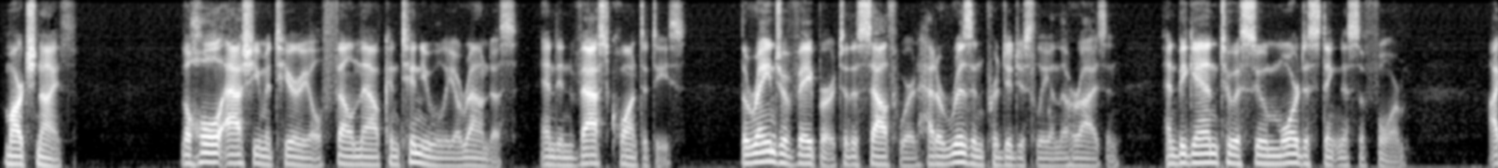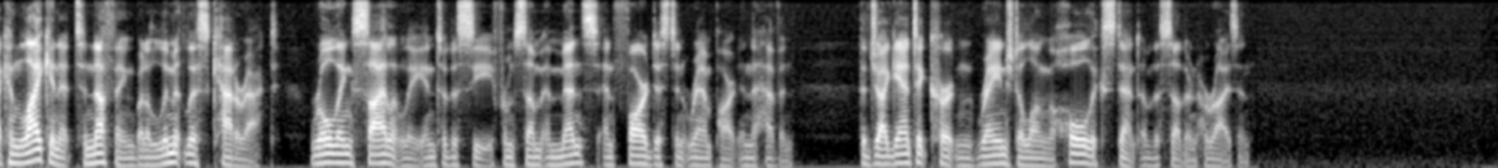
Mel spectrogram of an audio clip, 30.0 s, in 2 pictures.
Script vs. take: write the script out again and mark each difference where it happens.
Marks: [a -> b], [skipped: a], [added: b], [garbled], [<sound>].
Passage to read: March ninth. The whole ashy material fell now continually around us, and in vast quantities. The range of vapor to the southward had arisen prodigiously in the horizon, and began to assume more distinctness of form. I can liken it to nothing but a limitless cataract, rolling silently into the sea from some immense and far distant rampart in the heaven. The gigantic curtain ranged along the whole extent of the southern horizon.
March ninth. The whole ashy material fell now continually around us, and in vast quantities. The range of vapor to the southward had arisen prodigiously in the horizon, and began to assume more distinctness of form. I can liken it to nothing but a limitless cataract, rolling silently into the sea from some immense and far distant rampart in the heaven. The gigantic curtain ranged along the whole extent of the southern horizon.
